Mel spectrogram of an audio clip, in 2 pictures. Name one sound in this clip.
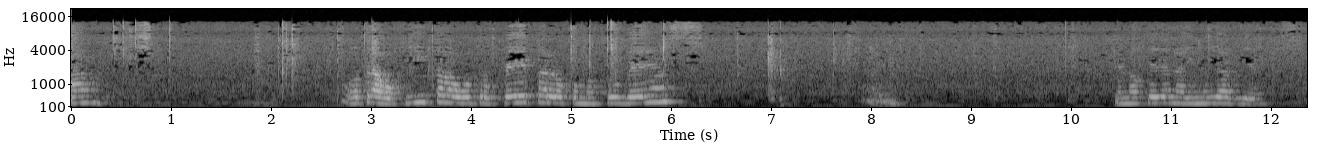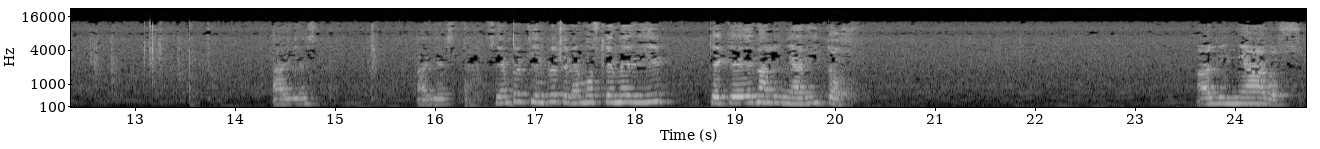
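A woman talks calmly and close by, pausing now and then.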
